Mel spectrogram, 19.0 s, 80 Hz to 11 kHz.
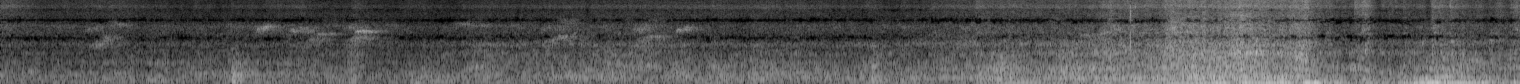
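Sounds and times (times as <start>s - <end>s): vehicle engine humming: 11.2s - 19.0s.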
